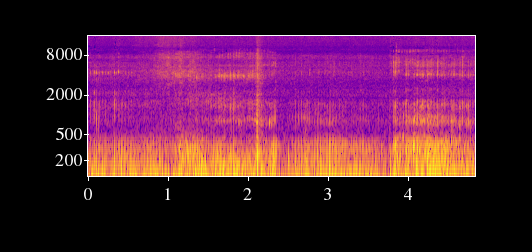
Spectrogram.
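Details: Tuxedo cat settled on its owner's lap, purring loudly; a dense low vibrating rumble runs throughout, broken by a sharp click near the middle and a soft knock toward the end.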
